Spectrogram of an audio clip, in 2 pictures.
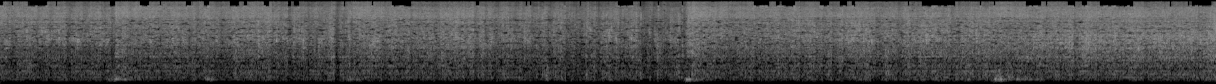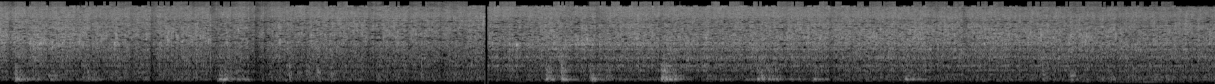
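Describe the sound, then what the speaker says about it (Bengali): A steady, loud hiss of hot oil frying a paste of garlic, ginger, green chilli and mango, continuous throughout with occasional soft knocks and clinks. "তেলটা গরম হয়ে গেছে এবার আমি এগুলো ভেজে নেব"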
